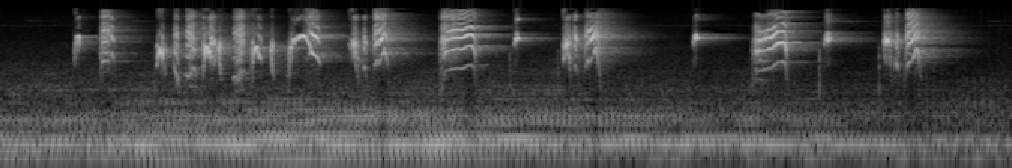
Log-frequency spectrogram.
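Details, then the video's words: Long-tailed shrike singing a lively, varied tutor song with sharp burst phrases: loud high chattering notes, sweeping whistles and brief scratchy squawks in irregular quick succession over a low hum. "CENDET GACOR ISIAN TEMBAKAN MEWAH"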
